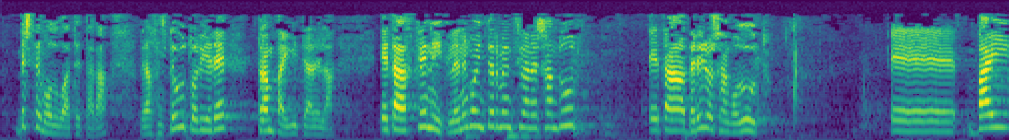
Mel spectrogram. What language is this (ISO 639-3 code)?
eus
